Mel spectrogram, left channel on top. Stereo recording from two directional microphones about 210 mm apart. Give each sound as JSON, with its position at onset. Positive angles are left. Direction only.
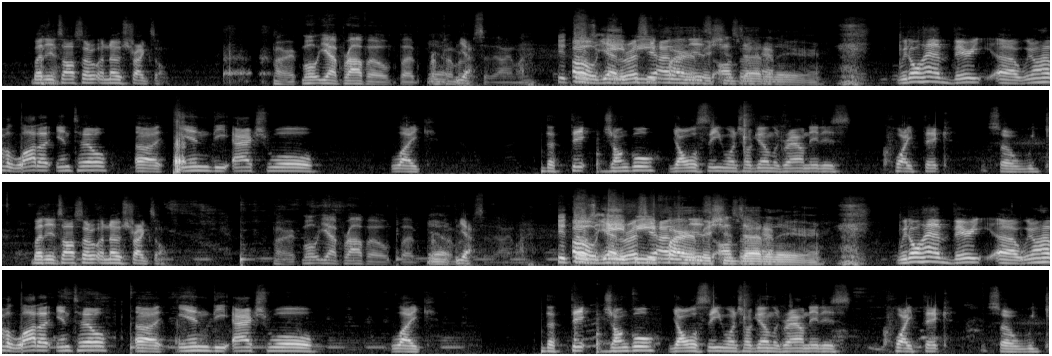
{"t": 0.3, "sound": "speech", "side_deg": -20}
{"t": 2.6, "sound": "speech", "side_deg": 35}
{"t": 4.2, "sound": "speech", "side_deg": -50}
{"t": 4.7, "sound": "speech", "side_deg": 35}
{"t": 5.1, "sound": "speech", "side_deg": 0}
{"t": 5.6, "sound": "speech", "side_deg": -20}
{"t": 6.7, "sound": "speech", "side_deg": -50}
{"t": 8.4, "sound": "speech", "side_deg": -20}
{"t": 15.9, "sound": "speech", "side_deg": -20}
